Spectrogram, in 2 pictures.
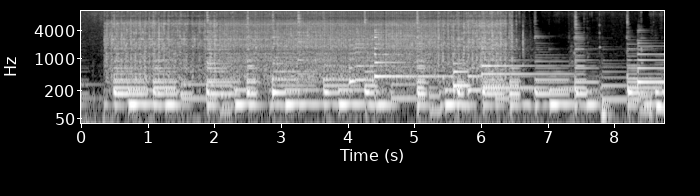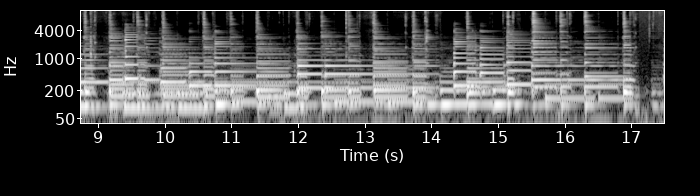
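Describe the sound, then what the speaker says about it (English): Sewing machine running a zigzag stitch along a folded hem of thin fabric, starting as a steady continuous whir and then breaking into rapid rhythmic stitching ticks, close and alone. "I'm going to zigzag stitch it, folding a little bit so it's nicely hemmed"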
